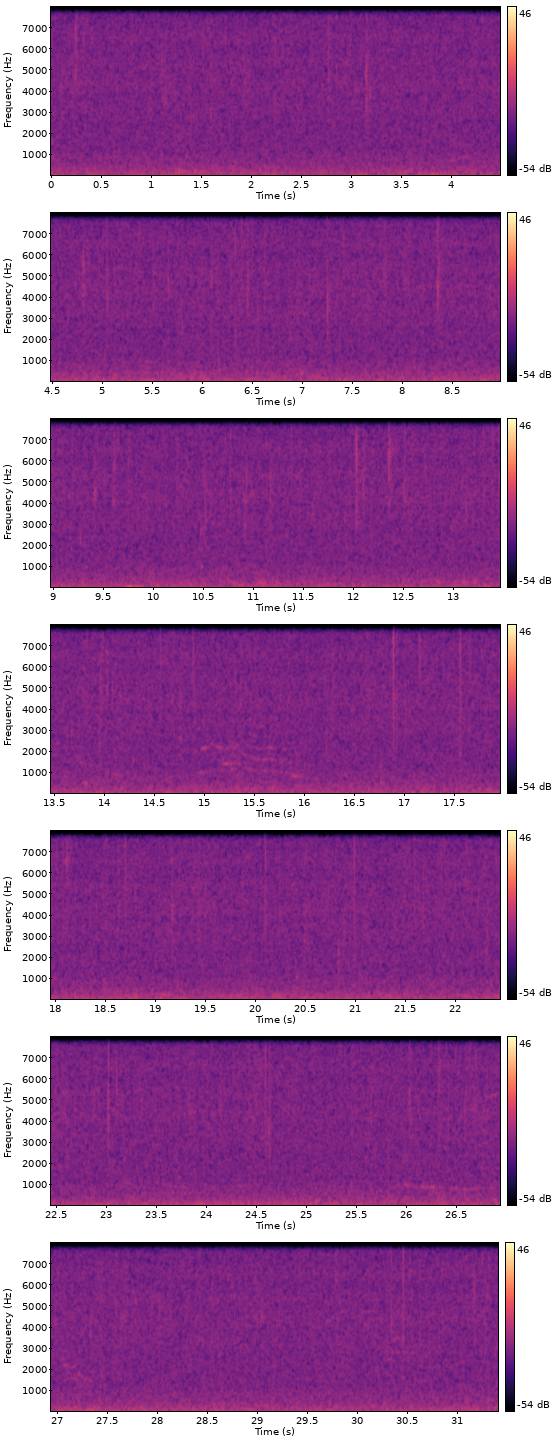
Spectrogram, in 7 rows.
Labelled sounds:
15.5	15.8	killer whale, Bigg's (transient), 1.5 to 1.8 kHz

